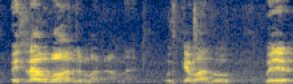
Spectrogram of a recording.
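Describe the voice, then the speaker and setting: This man's moderately paced speech comes through noticeable background noise. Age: 80s+. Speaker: theatre actor. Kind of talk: interview answer.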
